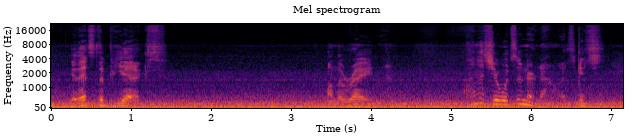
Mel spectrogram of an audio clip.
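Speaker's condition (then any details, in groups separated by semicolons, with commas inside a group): No condition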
